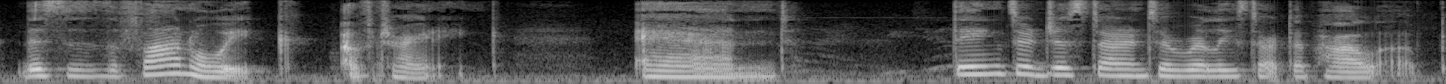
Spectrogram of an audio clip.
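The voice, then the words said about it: Tired, weary-sounding voice. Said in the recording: “You can probably hear it in my voice. I'm sounding a little bit tired because I am.”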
